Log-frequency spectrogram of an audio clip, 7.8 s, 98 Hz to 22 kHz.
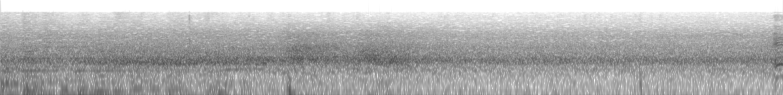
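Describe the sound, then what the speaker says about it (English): Stadium crowd in a College Football 26 game at Alabama, a steady loud buzzing roar of many voices with no breaks, sustained after a touchdown. "this crowd is buzzing after that last score."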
